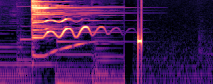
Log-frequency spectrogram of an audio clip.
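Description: A cartoon boing-type sound effect, a warbling tone rising in pitch, lasting about a second. Then one short electronic beep near the end, the first tick of a countdown timer.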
